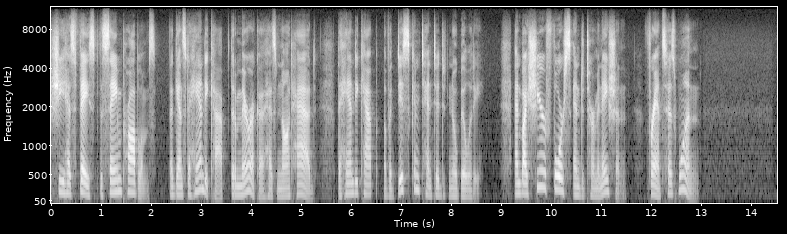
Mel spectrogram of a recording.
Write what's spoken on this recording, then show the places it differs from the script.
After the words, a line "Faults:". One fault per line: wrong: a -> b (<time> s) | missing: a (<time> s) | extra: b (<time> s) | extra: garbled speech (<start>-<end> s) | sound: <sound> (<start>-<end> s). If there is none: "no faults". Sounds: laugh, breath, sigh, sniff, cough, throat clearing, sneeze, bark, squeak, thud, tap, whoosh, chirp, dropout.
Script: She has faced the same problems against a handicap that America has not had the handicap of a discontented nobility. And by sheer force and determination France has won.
She has faced the same problems against a handicap that America has not had the handicap of a discontented nobility. And by sheer force and determination France has won.
Faults:
no faults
